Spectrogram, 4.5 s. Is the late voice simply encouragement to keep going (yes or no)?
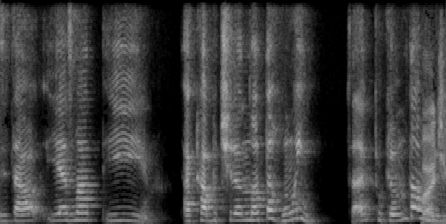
no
